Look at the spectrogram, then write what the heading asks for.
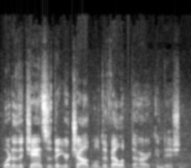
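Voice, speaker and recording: An actor playing a composed, guarded human military commander in a video game, with a measured, curt manner. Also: male voice, on the low side, lively intonation, fairly bright tone, a little hiss or hum. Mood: calm inquiry. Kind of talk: video game dialogue acting.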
